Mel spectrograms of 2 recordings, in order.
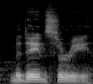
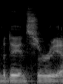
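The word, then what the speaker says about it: Madain Sari: includes parts of I don't remember how to pronounce it. Medain Suri, that's it, Medain Suri.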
